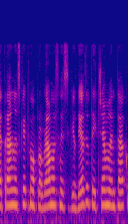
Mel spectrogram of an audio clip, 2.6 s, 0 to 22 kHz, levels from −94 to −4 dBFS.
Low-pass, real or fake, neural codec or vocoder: 10.8 kHz; fake; codec, 32 kHz, 1.9 kbps, SNAC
